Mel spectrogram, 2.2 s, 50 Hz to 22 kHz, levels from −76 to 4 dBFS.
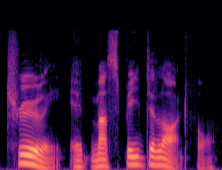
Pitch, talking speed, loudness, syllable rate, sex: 115 Hz, 135 wpm, -18 LUFS, 3.9 syllables/s, female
